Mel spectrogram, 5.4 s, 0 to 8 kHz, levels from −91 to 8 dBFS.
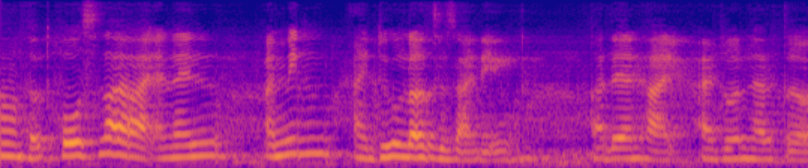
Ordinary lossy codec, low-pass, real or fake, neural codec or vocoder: none; none; fake; codec, 16 kHz, 1 kbps, FunCodec, trained on LibriTTS, 50 frames a second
